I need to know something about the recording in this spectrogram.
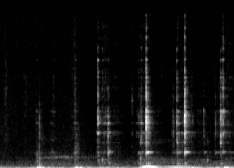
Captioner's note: tapping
